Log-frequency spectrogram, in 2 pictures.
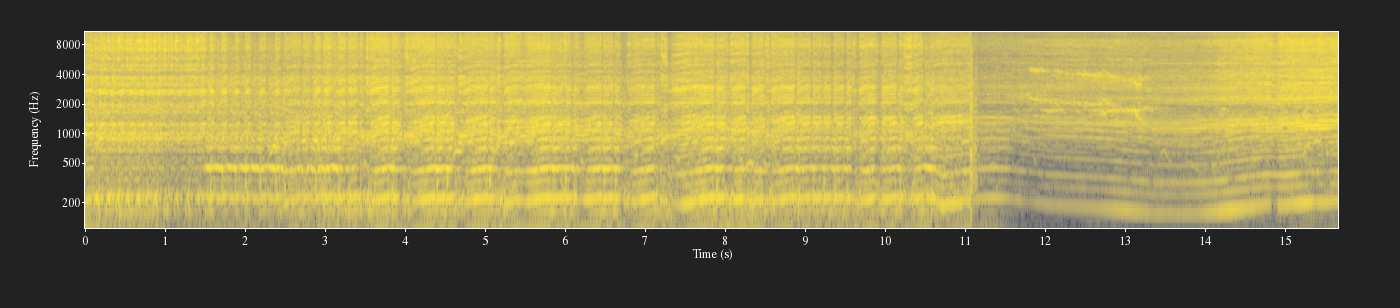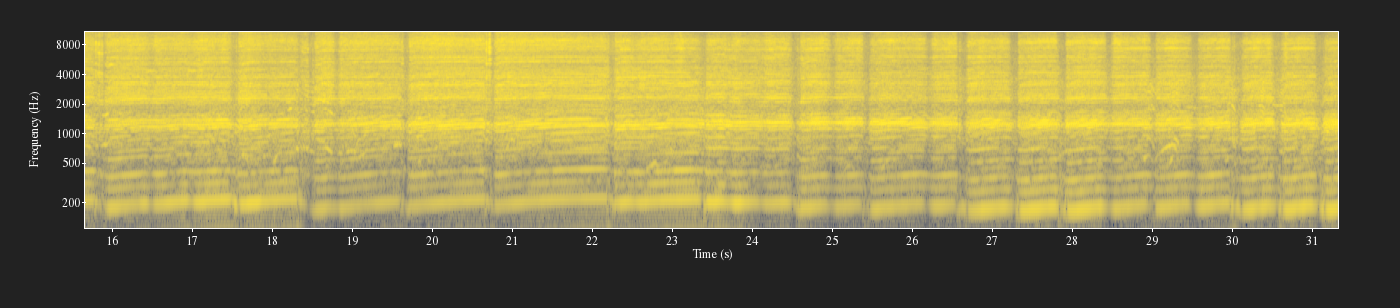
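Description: Small car engine held at high revs during a tyre-smoking burnout, the revs wavering up and down with the spinning tyres. About eleven seconds in the sound drops and the revs sag, then build back up and are held high again.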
